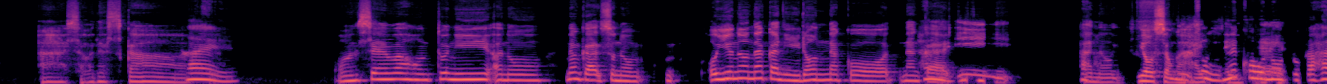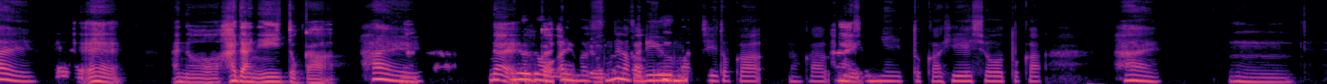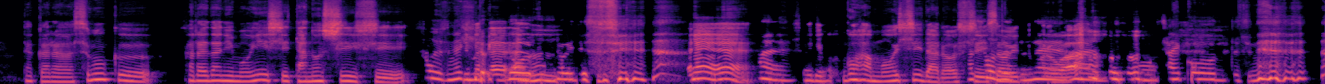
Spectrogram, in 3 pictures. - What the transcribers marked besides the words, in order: tapping; chuckle; laugh; laughing while speaking: "ですね"; chuckle
- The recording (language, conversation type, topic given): Japanese, podcast, お風呂でリラックスするためのコツはありますか？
